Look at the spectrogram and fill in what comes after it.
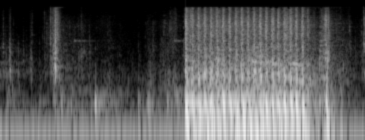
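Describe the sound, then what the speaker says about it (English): Rainbow Six Siege gunfire: a few scattered shots, then a sustained automatic burst of rapid, loud, evenly spaced rounds lasting nearly two seconds before tapering off with a couple more shots. "I see gunfire from behind."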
